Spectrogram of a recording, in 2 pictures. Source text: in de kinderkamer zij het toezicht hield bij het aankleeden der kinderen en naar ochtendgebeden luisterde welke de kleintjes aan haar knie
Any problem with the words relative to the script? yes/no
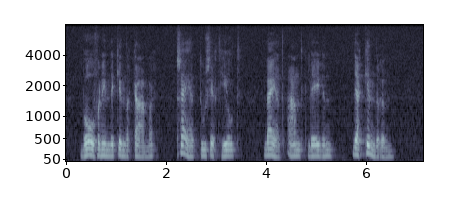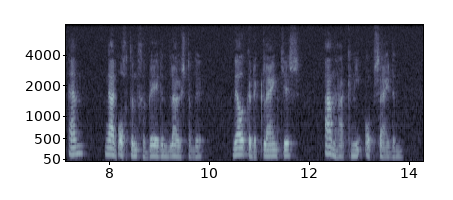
no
